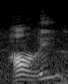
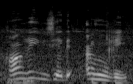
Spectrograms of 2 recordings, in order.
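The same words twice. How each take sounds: First: The word starts with an audible H sound. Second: The word starts without any H sound.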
